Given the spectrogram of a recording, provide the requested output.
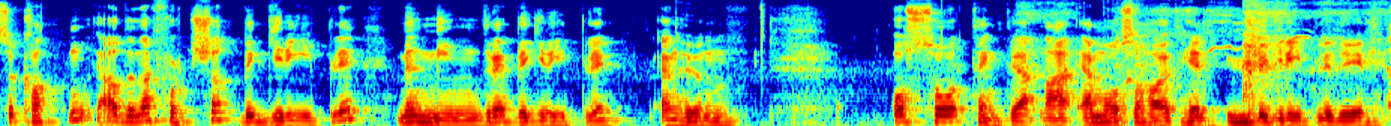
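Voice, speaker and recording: A man's medium-pitched voice with very wide pitch swings and very even loudness. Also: fairly slow pace. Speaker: philosophy professor. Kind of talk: interview.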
